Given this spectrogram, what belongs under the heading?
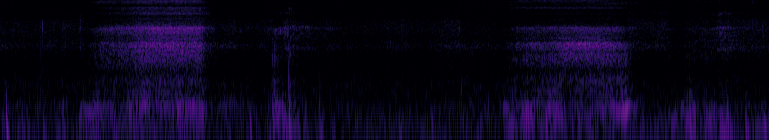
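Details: Snoring during a nap: two long, rough, noisy breaths about five seconds apart, with quieter breathing and small snorts between, over room noise.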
